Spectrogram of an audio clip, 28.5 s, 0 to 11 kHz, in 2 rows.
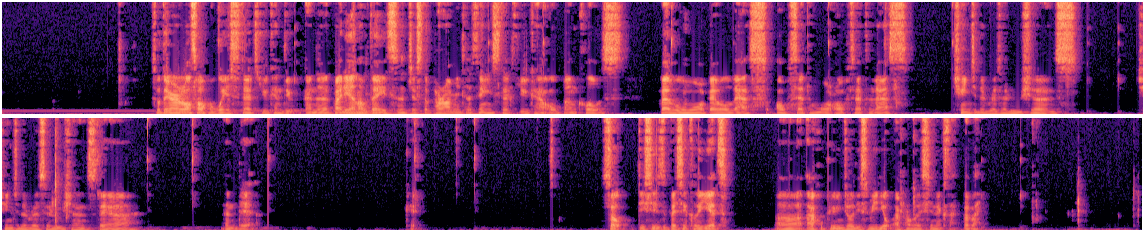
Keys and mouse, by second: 3.1 middle click, 5.4-6.2 middle drag, 6.8-8.4 shift+drag, 9.2 middle click, 10.4 shift+click, 11.9-13.4 drag, 13.6 middle click, 15.0 z, 16.1 click, 17.6-19.5 drag, 20.2-21.9 drag, 22.5 middle click, 24.3 click, 25.5 z, 26.6 ctrl+click, 26.6 ctrl+right click.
